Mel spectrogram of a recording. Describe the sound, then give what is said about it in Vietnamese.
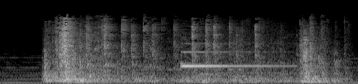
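An elevator door slides open quickly with three surging mechanical rumbles. A steady high tone rings through the middle stretch. “Cửa thang máy mở ra rất nhanh.”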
